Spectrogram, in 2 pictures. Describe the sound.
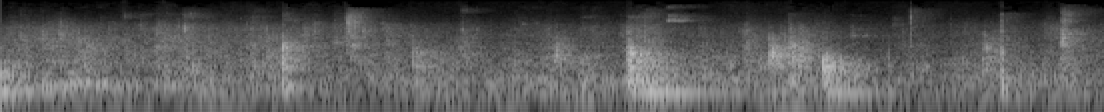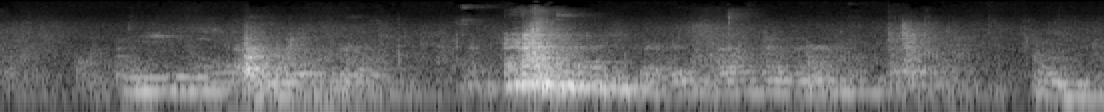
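A drawer, thought to be missing screws, slides open and shut a few times in a row with scraping, rattling bursts, while people talk in the background.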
